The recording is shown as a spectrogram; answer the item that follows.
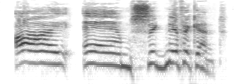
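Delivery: loud shout at a high pitch. Retelling a comic strip scene, acting out a boy under the starry sky: retelling a shout. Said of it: "he shouts out".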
